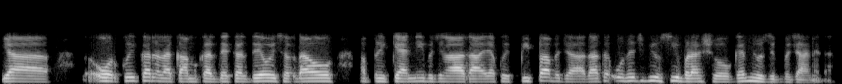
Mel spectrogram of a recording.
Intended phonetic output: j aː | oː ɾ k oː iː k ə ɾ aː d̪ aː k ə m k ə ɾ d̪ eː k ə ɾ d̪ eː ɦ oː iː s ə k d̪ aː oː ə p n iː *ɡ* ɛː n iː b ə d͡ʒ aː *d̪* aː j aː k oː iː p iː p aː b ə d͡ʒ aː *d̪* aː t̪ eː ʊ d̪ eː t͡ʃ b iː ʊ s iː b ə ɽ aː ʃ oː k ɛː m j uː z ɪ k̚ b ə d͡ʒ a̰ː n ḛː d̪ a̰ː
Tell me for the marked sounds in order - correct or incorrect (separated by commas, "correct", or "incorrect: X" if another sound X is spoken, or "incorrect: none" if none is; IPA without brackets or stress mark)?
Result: incorrect: k, correct, correct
